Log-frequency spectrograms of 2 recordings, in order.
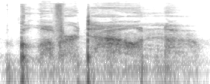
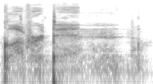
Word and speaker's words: Glovertown: She had a job interview lined up at a place called Glovertown, or Gloverton. Again, depending on who you talk to is how you say it.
